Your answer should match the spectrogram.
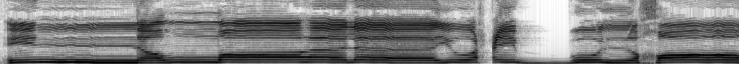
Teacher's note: nun ada sabdu tekan ke dalam nun dan dengan 2 harakat wajibul gunnah. Sebelum Allah ada baris atas kena baca tebal.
